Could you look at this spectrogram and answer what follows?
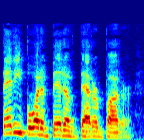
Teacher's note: notice that you do not hear any T sounds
